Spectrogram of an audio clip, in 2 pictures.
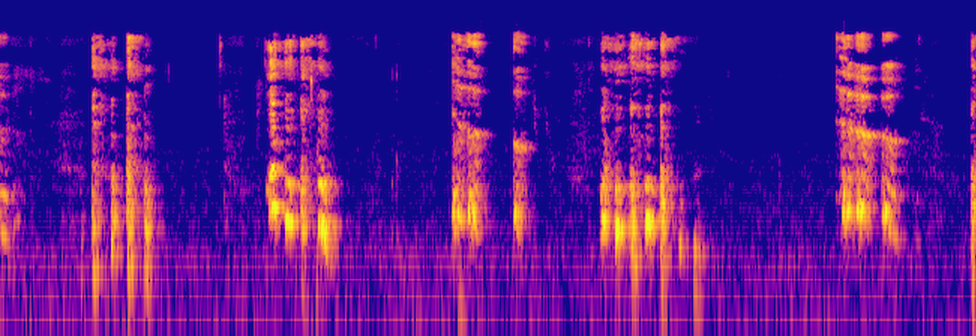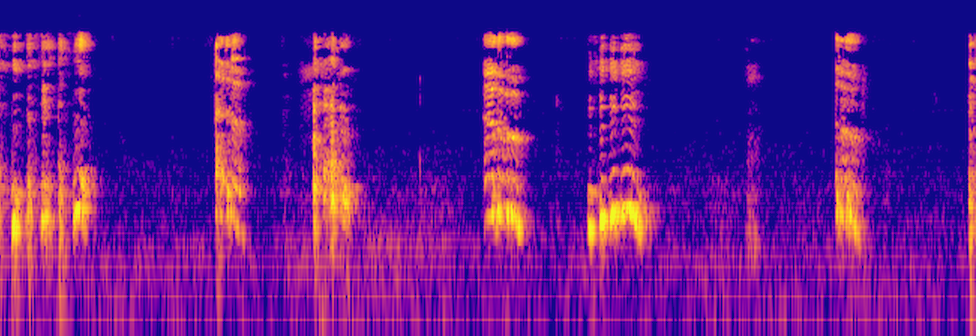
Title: Coughing .... rather pretending to cough .... enticing daddy to play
